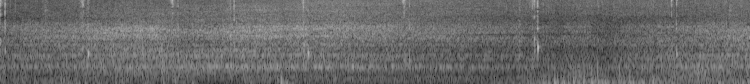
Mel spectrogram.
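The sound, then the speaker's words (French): Wind blows in a steady, low rumbling rush that swells a little louder toward the end, with a few faint ticks scattered through it and no voices; the wind is rising as the sky clouds over and turns threatening, just before rain begins to fall. “Le vent se lève.”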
